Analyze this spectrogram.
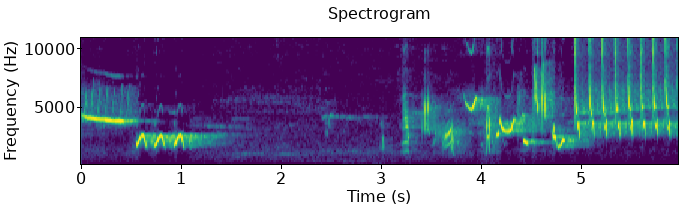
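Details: Asian brown flycatcher song recorded for songbirds to learn: three quick looping whistles, a short pause, then jumbled sharp chirps and slurs that lead into a rapid, evenly pulsed high trill.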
